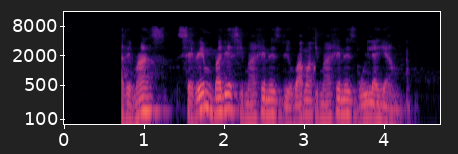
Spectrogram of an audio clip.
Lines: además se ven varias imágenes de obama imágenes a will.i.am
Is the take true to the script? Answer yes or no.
yes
